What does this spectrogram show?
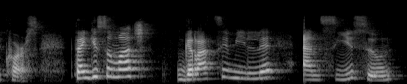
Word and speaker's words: grazie: absolutely it's not new for you, but the pronunciation is grazie, grazie, grazie, grazie.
